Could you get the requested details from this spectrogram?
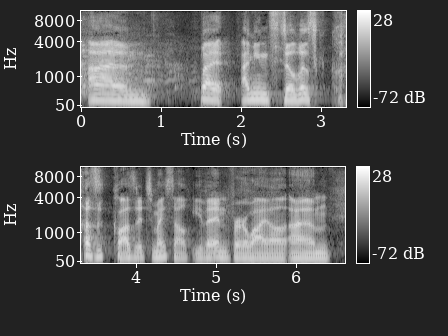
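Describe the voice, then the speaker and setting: Noticeable background noise accompanies a man with a fairly high pitch. He speaks at a very slow pace with ordinary pitch variation. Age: 30s. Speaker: tattoo artist, podcast guest. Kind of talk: live podcast conversation. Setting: stage with audience.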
